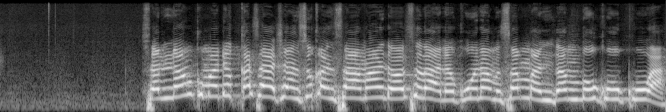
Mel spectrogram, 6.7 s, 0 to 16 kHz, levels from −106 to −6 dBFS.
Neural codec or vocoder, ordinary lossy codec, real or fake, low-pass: codec, 44.1 kHz, 7.8 kbps, Pupu-Codec; none; fake; 14.4 kHz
